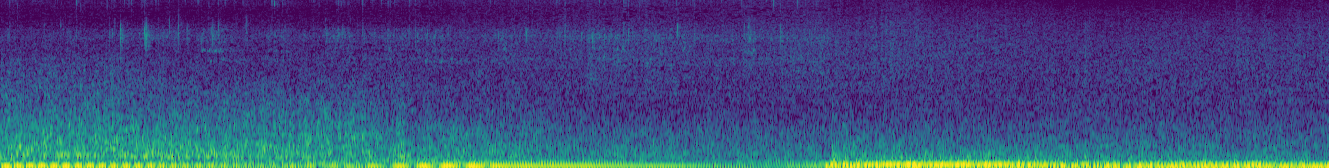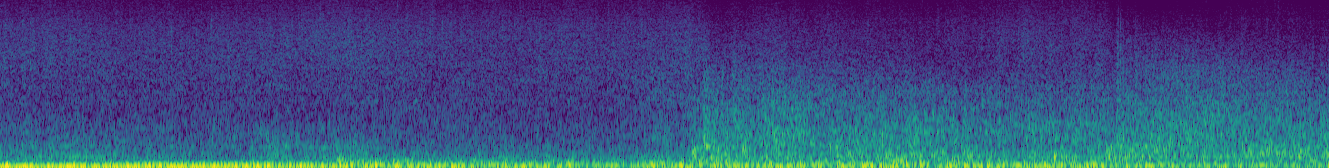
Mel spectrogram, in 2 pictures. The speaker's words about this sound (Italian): Piove. Piove. Sì. Piove. Piove. Scende la piove. Scroscia.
